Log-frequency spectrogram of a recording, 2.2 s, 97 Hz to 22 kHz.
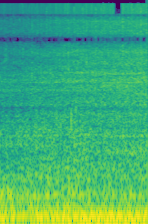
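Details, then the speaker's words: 1967 Mercury Cougar V8 with exhaust, after water pump replacement, long-stored car: deep, steady burble at idle, even with no knocks or misses; normal idle, though shaky at startup (worn motor mounts suspected). "let's just get it started up here real quick sounds good he's got he's got exhaust on here so it sounds good"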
